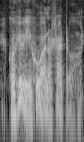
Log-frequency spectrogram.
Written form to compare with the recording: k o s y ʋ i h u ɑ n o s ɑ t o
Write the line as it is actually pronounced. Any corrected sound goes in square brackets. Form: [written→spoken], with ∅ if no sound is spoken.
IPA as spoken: k o [s→h] y ʋ i h u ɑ n o s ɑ t o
